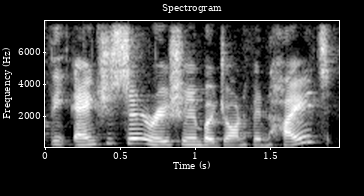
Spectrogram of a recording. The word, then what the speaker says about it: Haidt: Similarly, I then picked up The Anxious Generation by Jonathan Haidt, which that is how you say his last name according to his website, by the way.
